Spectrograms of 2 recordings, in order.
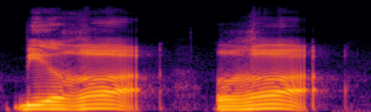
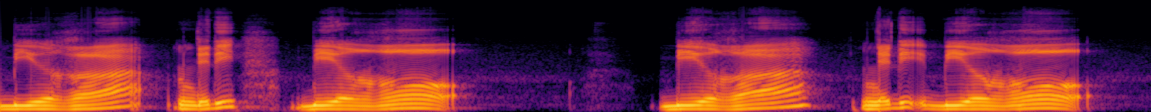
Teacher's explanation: Vokal A-nya lebih gemuk karena pangkal lidahnya naik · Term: huruf tebal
